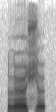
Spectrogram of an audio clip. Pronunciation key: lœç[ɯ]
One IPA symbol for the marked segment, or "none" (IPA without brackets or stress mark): ə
